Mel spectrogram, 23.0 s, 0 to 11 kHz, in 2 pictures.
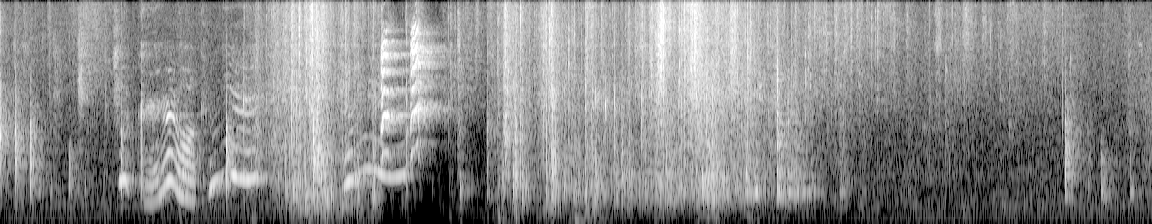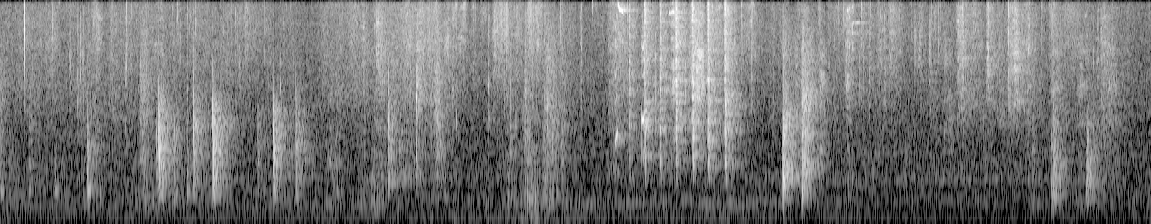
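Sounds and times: claws clicking on tile and plastic: 0:17.7 - 0:19.2.

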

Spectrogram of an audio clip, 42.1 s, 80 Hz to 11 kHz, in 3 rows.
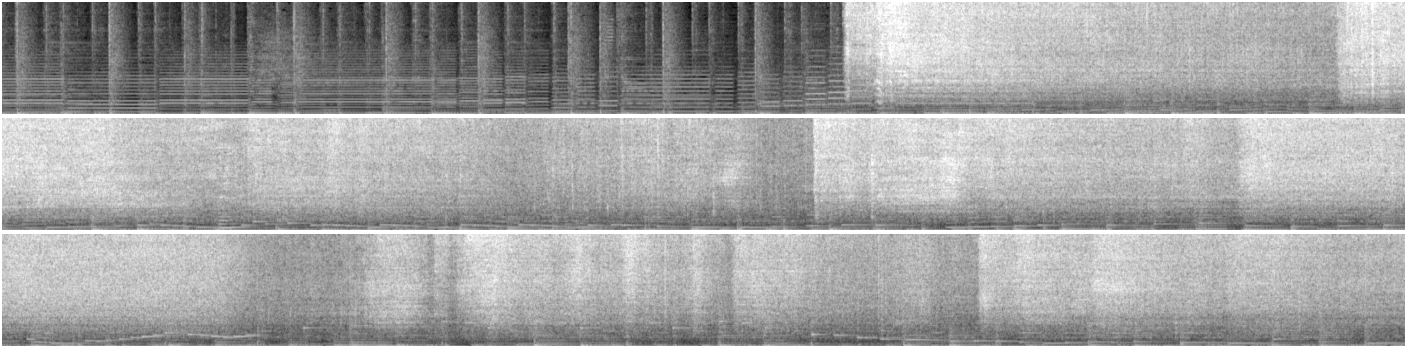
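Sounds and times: meat sizzling in a frying pan: 0:08.4 - 0:42.0.

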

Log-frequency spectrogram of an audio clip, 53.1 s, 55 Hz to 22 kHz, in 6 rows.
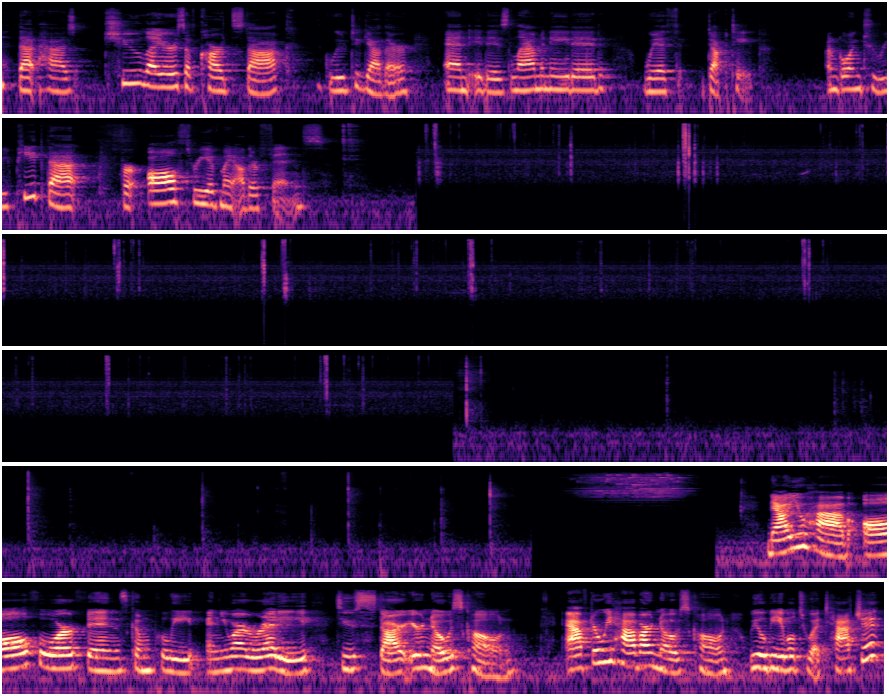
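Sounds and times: handling of tape and cardstock: 0:13.0 - 0:33.7.

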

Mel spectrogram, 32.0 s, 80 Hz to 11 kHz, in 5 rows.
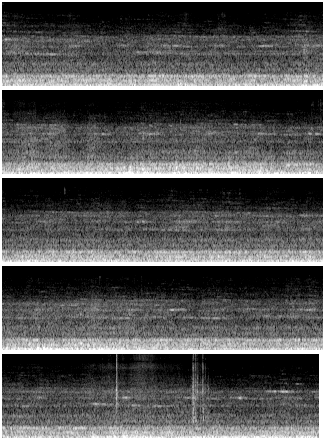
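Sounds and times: train wheels rumbling on rails: 0:00.0 - 0:32.0.

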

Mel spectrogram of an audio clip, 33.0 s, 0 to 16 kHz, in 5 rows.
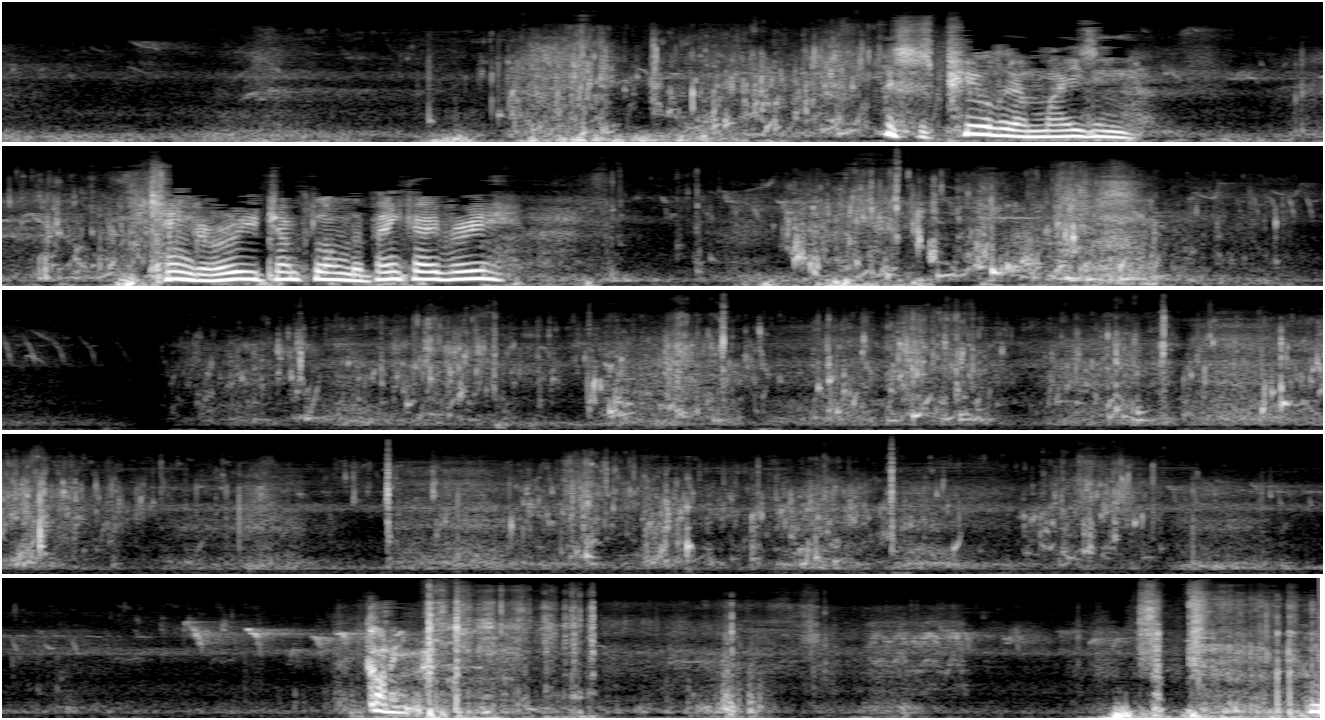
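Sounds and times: kayak paddle strokes in water: 0:02.4 - 0:04.7, 0:06.5 - 0:07.5, 0:09.6 - 0:13.1, 0:14.0 - 0:26.1.

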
